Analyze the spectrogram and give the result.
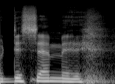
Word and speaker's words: disseminated: Her tweets were considered to have, quote, decimated. No, disseminated. – Spell it. – D-I-S-S-E-M-I-N-A-T-E-D. Disseminated. Yeah, disseminated information to disturbing. – Okay. – Yeah, not decimated. Disseminated.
